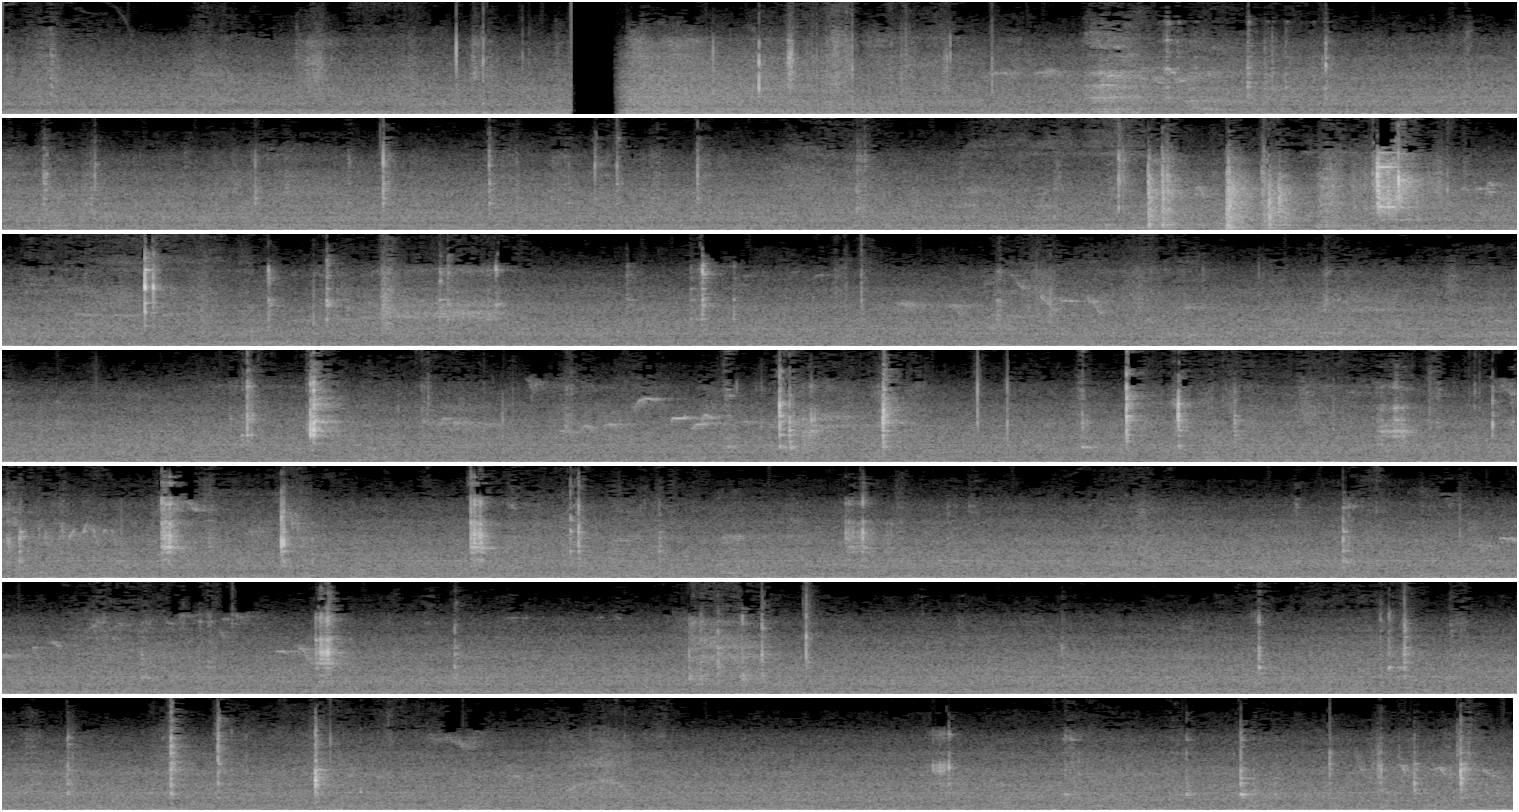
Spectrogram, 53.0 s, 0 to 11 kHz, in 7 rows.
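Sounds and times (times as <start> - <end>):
low hum: 0.0 - 53.0
steel wrenches clinking: 14.0 - 14.9, 28.1 - 31.9.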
